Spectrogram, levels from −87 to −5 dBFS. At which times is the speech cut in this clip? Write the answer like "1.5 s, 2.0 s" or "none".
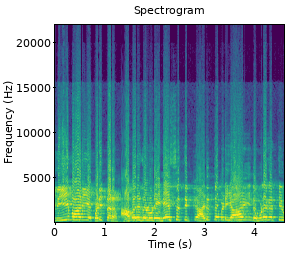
1.3 s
